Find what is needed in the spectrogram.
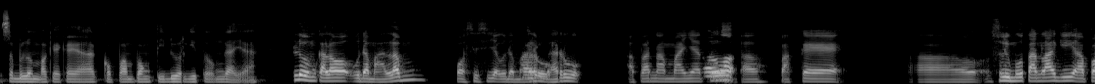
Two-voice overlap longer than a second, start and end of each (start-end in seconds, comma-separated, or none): none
